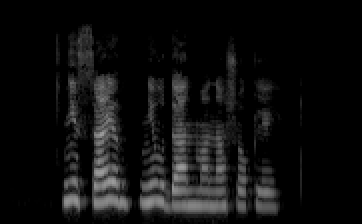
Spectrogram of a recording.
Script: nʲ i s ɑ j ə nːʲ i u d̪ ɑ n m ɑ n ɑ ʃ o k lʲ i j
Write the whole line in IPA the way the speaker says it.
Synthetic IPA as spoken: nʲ i s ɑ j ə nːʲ i u d̪ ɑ n m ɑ n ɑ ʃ o k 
